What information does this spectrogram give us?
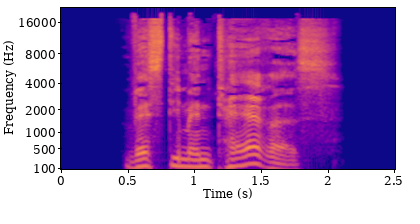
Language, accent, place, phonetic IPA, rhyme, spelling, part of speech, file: German, Germany, Berlin, [vɛstimənˈtɛːʁəs], -ɛːʁəs, vestimentäres, adjective, De-vestimentäres.ogg
- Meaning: strong/mixed nominative/accusative neuter singular of vestimentär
